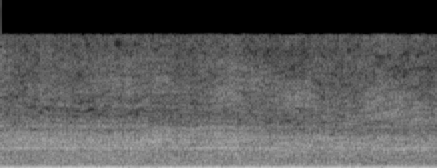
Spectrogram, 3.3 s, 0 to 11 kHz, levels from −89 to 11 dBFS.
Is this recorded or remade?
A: remade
